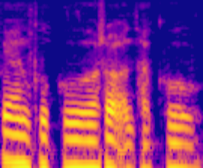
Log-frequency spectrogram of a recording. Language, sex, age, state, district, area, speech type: Santali, male, 60+, West Bengal, Paschim Bardhaman, rural, spontaneous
